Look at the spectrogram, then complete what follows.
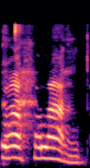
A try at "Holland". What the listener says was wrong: I think it's Holland without the H.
